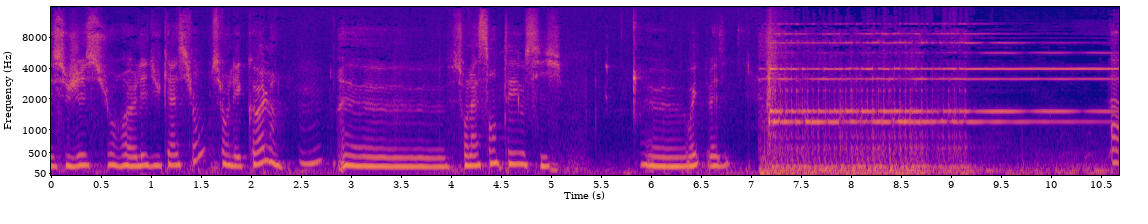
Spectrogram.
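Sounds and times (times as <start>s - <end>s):
speech: 0.0s - 5.2s, 5.9s - 7.2s
telephone ringing with electronic trill: 7.1s - 10.6s.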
